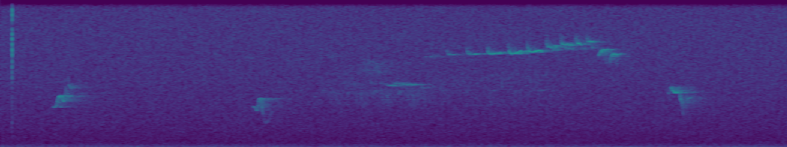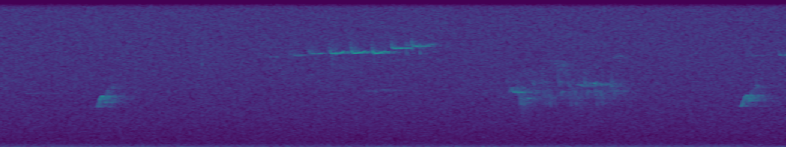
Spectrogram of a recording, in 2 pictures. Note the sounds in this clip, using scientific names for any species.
Vireo solitarius, Seiurus aurocapilla, Setophaga virens, Regulus satrapa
